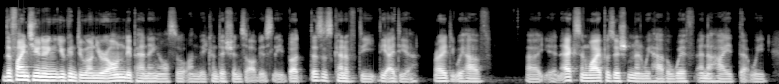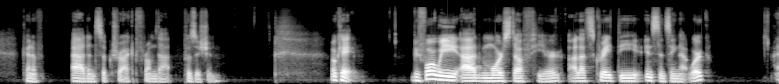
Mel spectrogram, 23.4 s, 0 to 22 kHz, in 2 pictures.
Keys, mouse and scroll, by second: 0.7 click, 4.8 middle click, 5.2 click, 7.5-8.6 drag, 10.4 middle click, 12.2-13.9 drag, 14.8 click, 15.8-16.5 typing, 16.0-20.4 ctrl+drag, 18.1-18.9 typing, 21.1-23.3 typing, 21.3-23.3 ctrl+drag.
